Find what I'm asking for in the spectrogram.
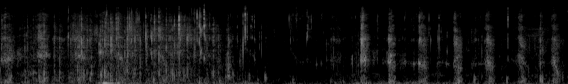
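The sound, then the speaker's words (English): Crunchy snacks being eaten: loud crisp crunching and chewing, with dense bursts at first that settle into a regular run of separate chews. “we're eating more of these snacks. They're really good.”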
